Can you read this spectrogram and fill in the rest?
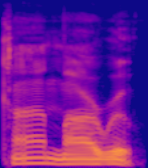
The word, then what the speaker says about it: Kamaru: learn this three-syllable name. Is it? Yeah, three, Kamaru. Yeah, three syllables.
